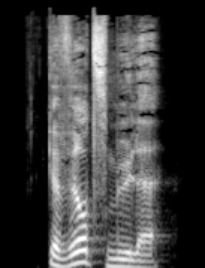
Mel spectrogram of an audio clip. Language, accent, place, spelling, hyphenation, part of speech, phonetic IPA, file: German, Germany, Berlin, Gewürzmühle, Ge‧würz‧müh‧le, noun, [ɡəˈvʏʁt͡sˌmyːlə], De-Gewürzmühle.ogg
- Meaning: spice grinder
